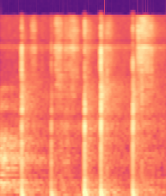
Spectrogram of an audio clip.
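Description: Chalk writing on a chalkboard: a scratchy drag of chalk, broken by several sharp taps as strokes start and end.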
